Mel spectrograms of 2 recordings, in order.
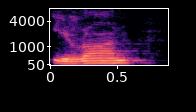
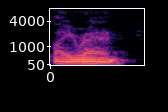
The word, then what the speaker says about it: Iran: is pronounced I thought you're pronouncing a country's name wrong a country is named Iran not Iran all right I'm gonna bring myself back on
